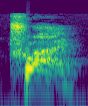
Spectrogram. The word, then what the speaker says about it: try: 왜 틀리냐면, 자, T 발음이 영향을 받아요. 어떤 영향을 받나요? R 발음의 영향을 받죠. 그죠? 내가 T 발음을 따로, R 발음을 따로 발음을 하면 상관이 없어요. right 이렇게 발음을 하면 상관이 없지만 지금 여기서 T 발음은 길어질 이유가 전혀 없단 말이에요. 그러면 그 T 발음만 아주 짧게 발음을 해놓고 R 발음으로 넘어가 주게 되는 건데, R 발음을 할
